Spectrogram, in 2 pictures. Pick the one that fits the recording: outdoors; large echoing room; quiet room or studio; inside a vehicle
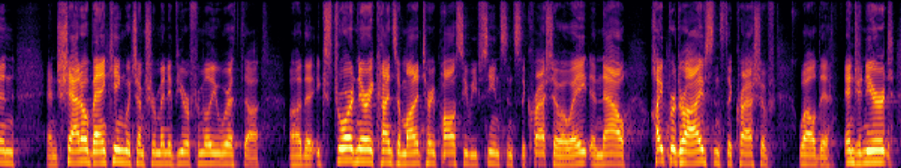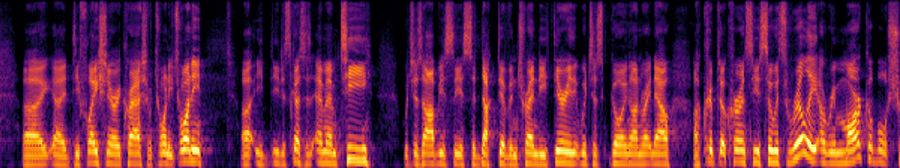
large echoing room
